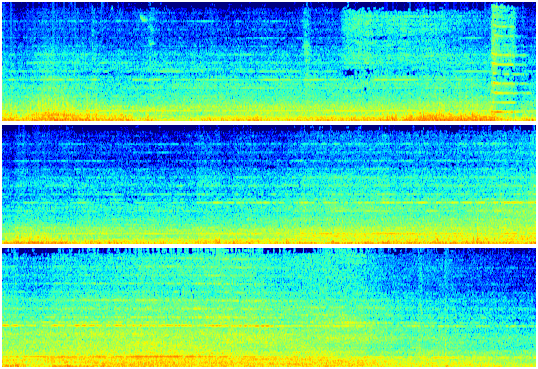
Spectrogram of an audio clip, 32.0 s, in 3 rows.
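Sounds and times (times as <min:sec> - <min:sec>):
train running on track: 0:00.0 - 0:32.0
locomotive horn toot: 0:09.8 - 0:10.7.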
